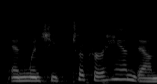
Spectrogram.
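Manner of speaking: ordinary talk, nothing marked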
